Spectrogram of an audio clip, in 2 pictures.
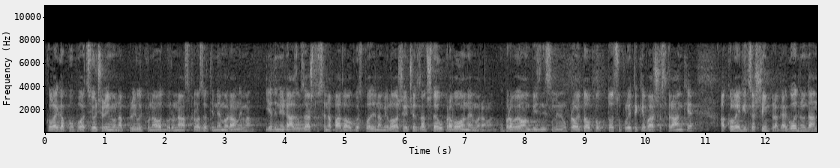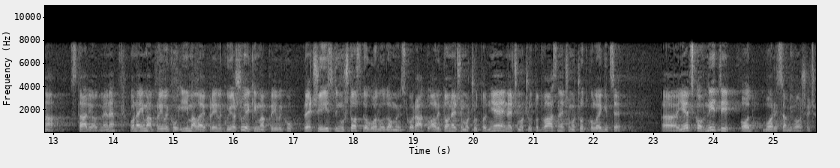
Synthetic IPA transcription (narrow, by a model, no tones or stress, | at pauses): ko̞le̞ːɡapupoʋat̪sjut͡ʃeɾimanapɾiːlikunao̞d̪̚bo̞ɾunaːspɾo̞zʋat̪ine̞mo̞ɾalˠnima | je̞d̪iniɾaːzlˠoɡzaʃt̪ose̞napad̪laod̪ɡo̞spo̞d̪inamilˠo̞ːʃe̞ʋit͡ɕazat̪oʃt̪o̞jeupɾaʋoo̞nːe̞mo̞ɾa̰lˠa̰nupɾaʋo̞jeo̞ːnbiznismenupɾaʋo̞jet̪ot̪o̞supo̞lit̪ike̞ʋaʃe̞st̪ɾaŋke̞ | a̰ko̞le̞ːɡit̪saʃimpɾaɡaje̞ɡo̞d̪inud̪aːna | st̪aɾijao̞d̪me̞ne̞o̞naimapɾiːlikuʔiimalaje̞pɾiːlikuijo̞ʃuʋje̞kimapɾiːliku | ɾe̞t͡ɕiist̪inuʃt̪o̞sed̪o̞ɡo̞d̪iloud̪o̞mo̞ʋinsko̞mɾat̪ualit̪o̞ne̞t͡ɕe̞mo̞t͡ʃut̪od̪ɲeːne̞ːt͡ɕemo̞t͡ʃut̪o̞d̪ʋaːsne̞ːt͡ɕemo̞t͡ʃut̪ko̞le̞ːɡit̪se | je̞t̪sko̞ʋnit̪io̞d̪bo̞ɾisamilˠo̞ːʃe̞ʋit͡ɕḁ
